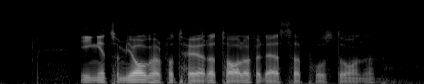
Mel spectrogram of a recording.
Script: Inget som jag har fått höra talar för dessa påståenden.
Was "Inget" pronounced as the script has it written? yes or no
yes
